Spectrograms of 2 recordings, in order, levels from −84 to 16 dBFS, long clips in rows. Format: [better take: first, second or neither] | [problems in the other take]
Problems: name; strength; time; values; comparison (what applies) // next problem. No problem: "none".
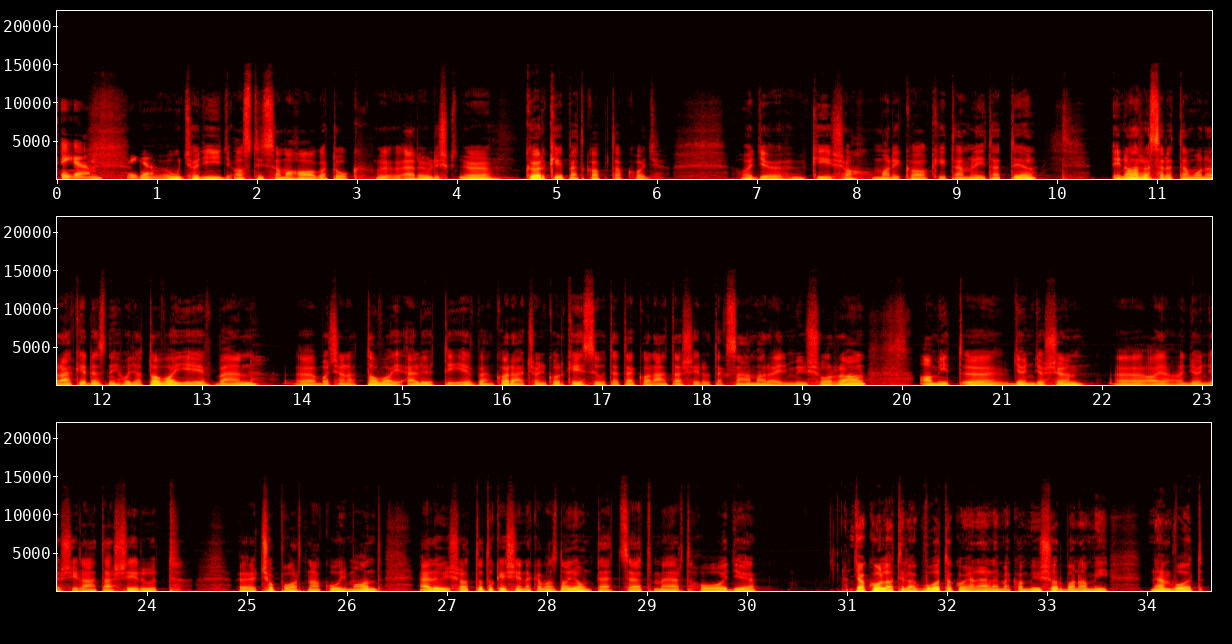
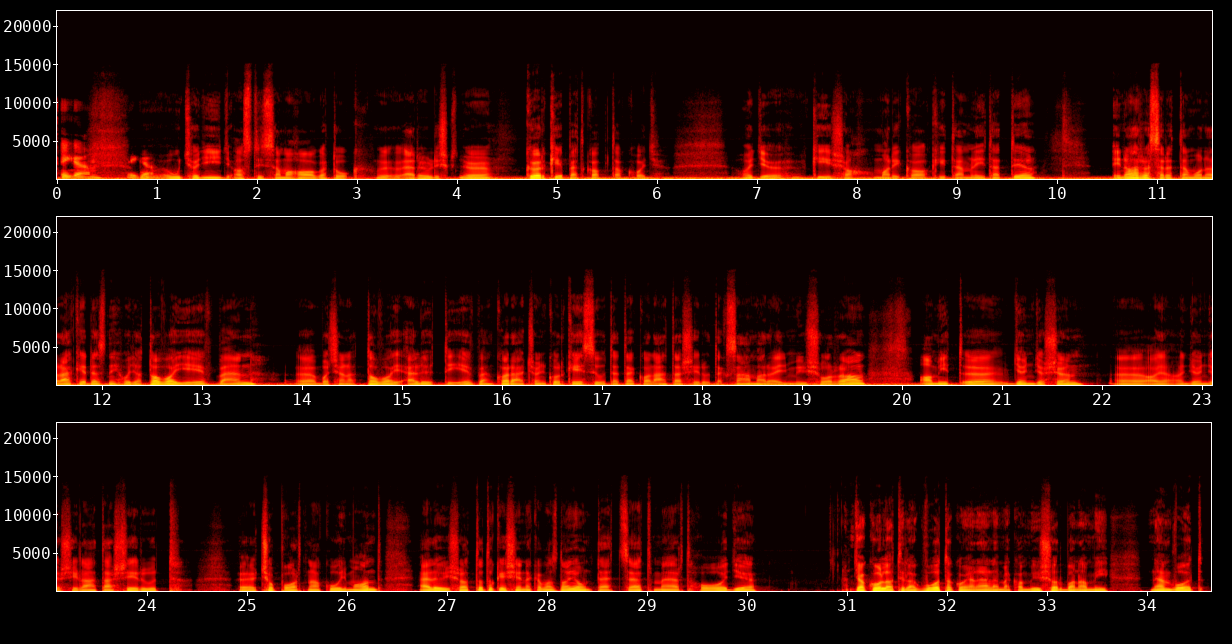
first | low rumble; faint; until 21 s; 25 dB below the speech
